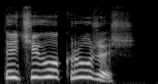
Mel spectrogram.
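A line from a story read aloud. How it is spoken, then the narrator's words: Mocking bearded man. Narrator (Russian): насмешливо спросил бородач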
